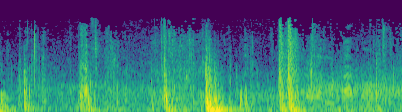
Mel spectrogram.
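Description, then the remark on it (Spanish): A door is opened with a series of low thumps and clunks, the loudest heavy thud midway, followed by a softer knock and faint rustling as someone opens the door and steps out. “Tres abre la puerta y sale.”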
